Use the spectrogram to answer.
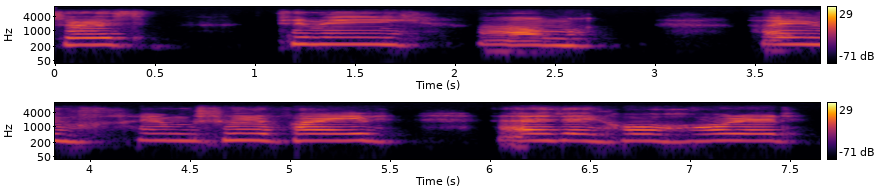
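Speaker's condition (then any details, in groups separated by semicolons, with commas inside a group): Cerebral palsy; spasticity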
